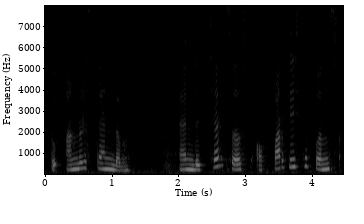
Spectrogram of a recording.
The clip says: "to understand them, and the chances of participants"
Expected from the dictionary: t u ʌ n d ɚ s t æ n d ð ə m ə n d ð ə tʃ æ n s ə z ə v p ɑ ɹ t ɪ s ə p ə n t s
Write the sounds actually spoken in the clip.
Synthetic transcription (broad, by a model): t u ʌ n d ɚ s t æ n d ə m ə n d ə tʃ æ n s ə s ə f p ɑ ɹ t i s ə p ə n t s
